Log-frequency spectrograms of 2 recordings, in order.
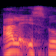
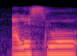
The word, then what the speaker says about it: الاسم: বললে অর্থাৎ এক কথায় দ্বিতীয় হামজাকে উচ্চারণ করলে এই যে আল বলার পরে ইসমু ইসমুর হামজা উচ্চারণ করলে তেলাওয়াতটা ভুল হবে এখানে ইসমু আল ইসমু এই ইসমুর হামজা তেলাওয়াতের ক্ষেত্রে উচ্চারণ হলে ভুল হবে বরং এই হামজার হরকতটা আগে চলে গেছে লামের ক্ষেত্রে এখন কেন এরকম হলো এই লামের নিচে যাওয়ার পরে লিসমু আলিসমু লিসমুল ফুসুক হলো এটা কেন হলো এখন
